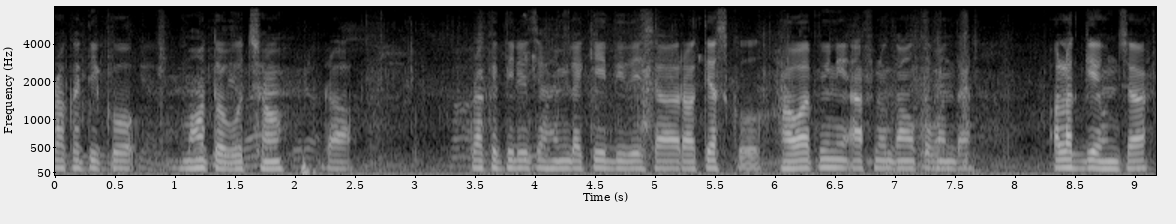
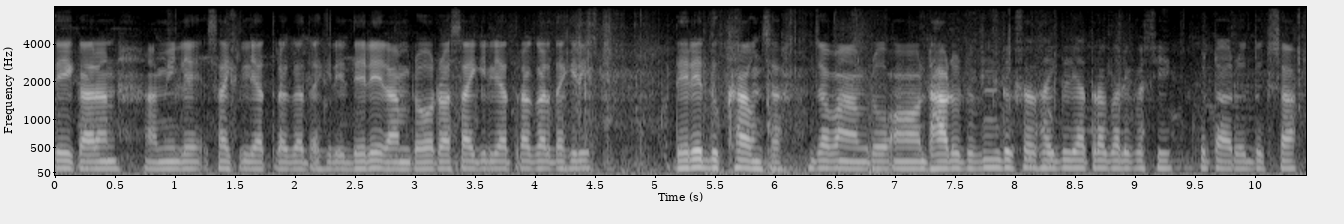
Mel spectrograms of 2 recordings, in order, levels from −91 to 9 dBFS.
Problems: none marked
